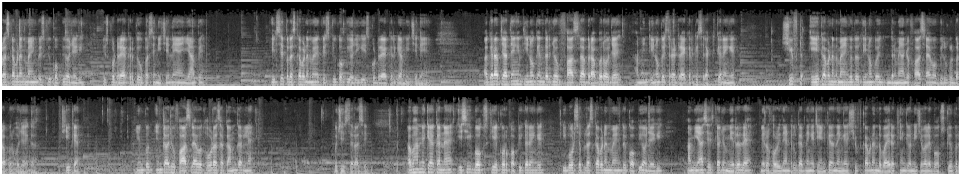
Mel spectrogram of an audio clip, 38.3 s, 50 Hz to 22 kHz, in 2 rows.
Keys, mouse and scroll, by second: 0.3 KP_Add, 1.5 click, 5.4 KP_Add, 6.8 click, 12.4 click, 16.6 shift+a, 19.7 click, 23.8 click, 25.1 a, 25.8 click, 31.1 KP_Add, 34.3 click.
